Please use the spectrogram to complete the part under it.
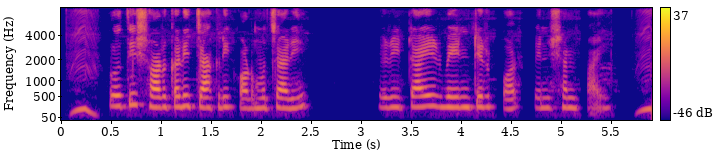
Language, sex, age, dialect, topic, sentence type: Bengali, female, 18-24, Northern/Varendri, banking, statement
